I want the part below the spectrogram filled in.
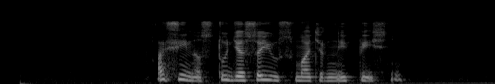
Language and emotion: Russian, neutral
